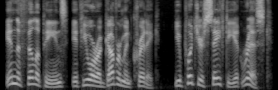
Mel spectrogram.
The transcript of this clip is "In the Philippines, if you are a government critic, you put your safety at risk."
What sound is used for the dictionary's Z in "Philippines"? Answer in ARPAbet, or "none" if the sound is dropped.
Z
